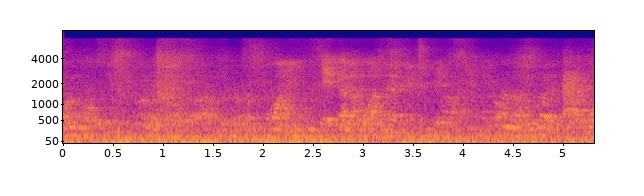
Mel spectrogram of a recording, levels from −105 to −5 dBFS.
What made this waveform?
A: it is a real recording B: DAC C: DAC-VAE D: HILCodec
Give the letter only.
B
